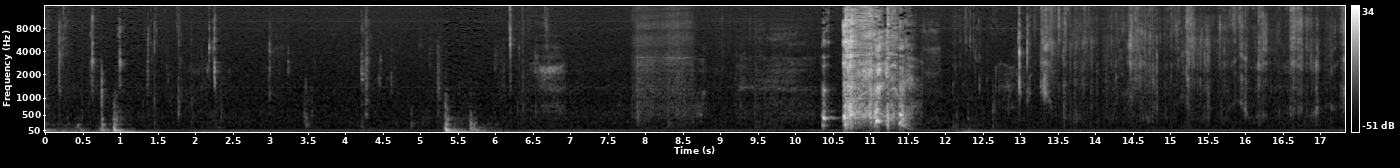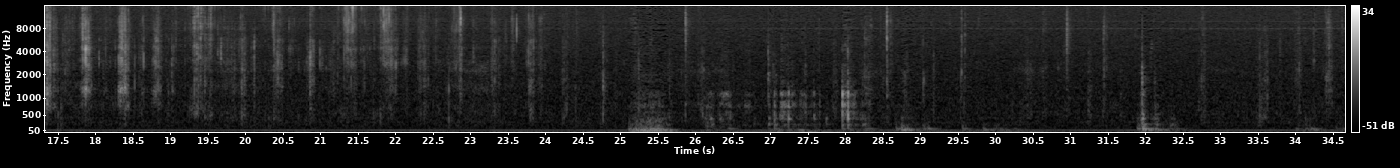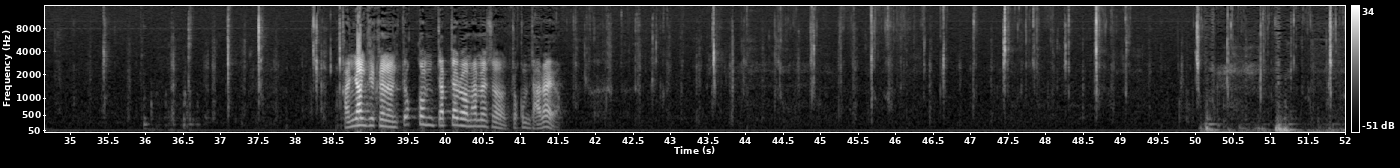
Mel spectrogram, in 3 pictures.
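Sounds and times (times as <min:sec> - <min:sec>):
low thumps: 0:00.0 - 0:01.4, 0:05.2 - 0:06.5, 0:25.1 - 0:30.3, 0:50.0 - 0:52.0
chewing crispy fried chicken: 0:12.2 - 0:25.0, 0:32.7 - 0:38.7, 0:41.6 - 0:52.0.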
